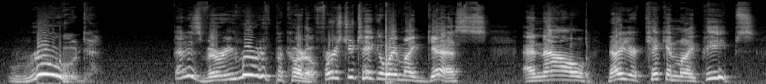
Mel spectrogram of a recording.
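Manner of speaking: loud, high-pitched outraged protest; mock indignation. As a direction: complain at full volume, hammed-up offence. Streamer protests guests being kicked.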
